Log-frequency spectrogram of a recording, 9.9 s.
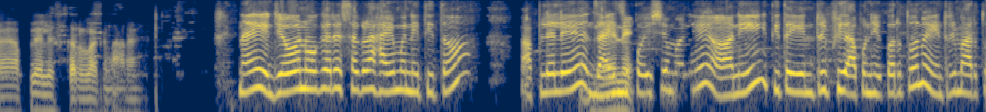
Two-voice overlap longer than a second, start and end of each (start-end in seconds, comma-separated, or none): none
